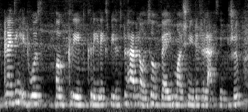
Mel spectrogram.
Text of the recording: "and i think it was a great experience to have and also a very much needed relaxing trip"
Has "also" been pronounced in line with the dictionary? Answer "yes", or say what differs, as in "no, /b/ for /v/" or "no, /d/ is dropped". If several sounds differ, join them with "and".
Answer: yes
